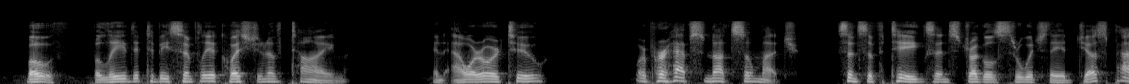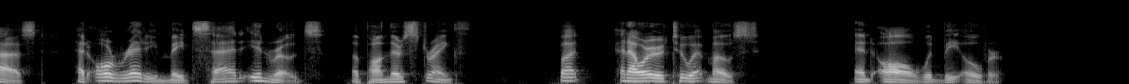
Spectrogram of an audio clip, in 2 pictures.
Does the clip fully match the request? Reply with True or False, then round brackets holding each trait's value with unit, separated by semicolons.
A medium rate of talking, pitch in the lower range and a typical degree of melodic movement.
False (130 wpm; 125 Hz; 4.7 semitones)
